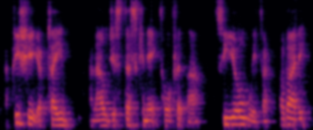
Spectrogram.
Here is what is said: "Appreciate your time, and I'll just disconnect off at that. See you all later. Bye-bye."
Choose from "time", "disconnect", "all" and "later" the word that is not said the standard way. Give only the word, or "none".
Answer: later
